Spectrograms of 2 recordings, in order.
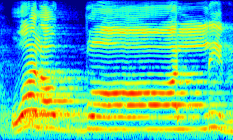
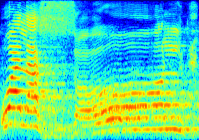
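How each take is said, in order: First: The word has a clear emphatic dhad sound. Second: The dhad sound is replaced by a weak s. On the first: The speaker calls it right. "lidah kau tekan ke gigi kau" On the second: The speaker calls it wrong. "Apa dia baca?"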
